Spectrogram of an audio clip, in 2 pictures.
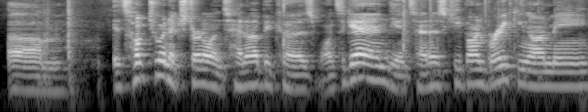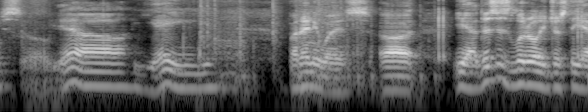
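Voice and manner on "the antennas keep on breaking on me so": ordinary delivery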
